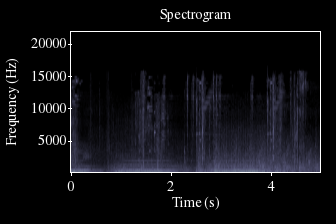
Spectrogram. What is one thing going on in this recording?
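Game menu items click and chime.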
